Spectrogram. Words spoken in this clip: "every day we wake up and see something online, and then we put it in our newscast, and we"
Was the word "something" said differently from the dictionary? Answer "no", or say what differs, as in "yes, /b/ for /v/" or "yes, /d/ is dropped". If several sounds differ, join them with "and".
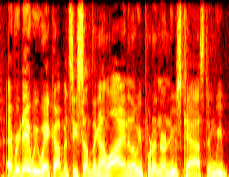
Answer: no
